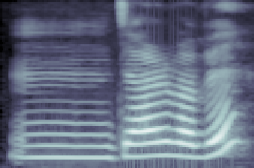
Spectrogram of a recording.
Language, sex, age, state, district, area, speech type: Assamese, female, 18-30, Assam, Dibrugarh, rural, spontaneous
